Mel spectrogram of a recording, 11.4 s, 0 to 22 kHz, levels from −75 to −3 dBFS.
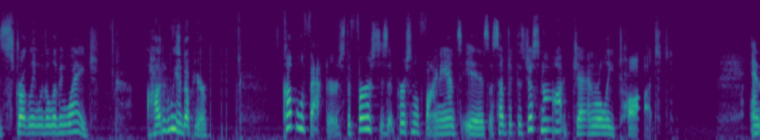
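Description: From 2.43 to 3.54 s comes a train of clicks, about ten of them. They arrive at about 8 per second at an uneven pace and peak at about the level of the sound. Interference or a faulty connection or power supply likely injects them.

A call audio freeze follows at 8.17 s, lasting 130 ms. Packets were likely delayed until the jitter buffer emptied. The last sound continues as a fading buzz or hiss.

At 8.52 s, a short stall from a late packet holds the sound 60 ms too long.

Further freezes come at 8.70 s (100 ms), 9.56 s (100 ms), 9.88 s (170 ms) and 10.15 s (580 ms). The last three fade into brief silences.

Playback resumes where it stopped each time, so nothing is lost.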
